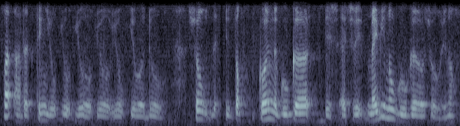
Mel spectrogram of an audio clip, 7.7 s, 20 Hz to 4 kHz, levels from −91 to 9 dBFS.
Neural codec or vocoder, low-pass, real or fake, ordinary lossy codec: none; 3.6 kHz; real; Opus, 16 kbps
